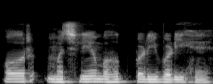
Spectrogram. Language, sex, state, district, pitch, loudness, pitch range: Hindi, male, Himachal Pradesh, Shimla, 120 Hz, -14 LUFS, 115-125 Hz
